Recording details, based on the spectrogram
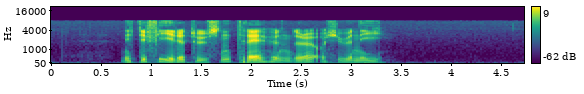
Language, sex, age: Norwegian, male, 36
